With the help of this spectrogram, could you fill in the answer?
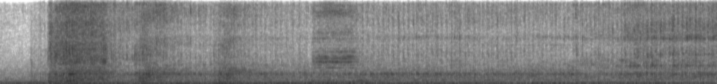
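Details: Honda Pridor single idling with a loud, dry, fast metallic rattle from the top end throughout, before repair; worn timing chain, fixed by timing chain replacement.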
